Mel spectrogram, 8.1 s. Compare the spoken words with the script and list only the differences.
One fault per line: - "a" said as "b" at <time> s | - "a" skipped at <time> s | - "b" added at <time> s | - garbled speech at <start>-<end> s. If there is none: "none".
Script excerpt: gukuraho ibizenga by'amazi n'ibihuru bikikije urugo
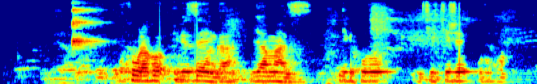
none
